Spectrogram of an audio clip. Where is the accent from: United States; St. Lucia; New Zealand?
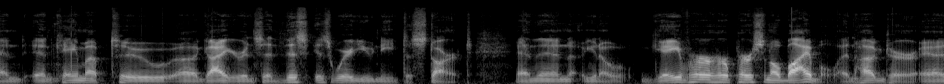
St. Lucia; the experience of growing up in Saint Lucia, being black, is quite a different one than growing up here.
